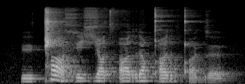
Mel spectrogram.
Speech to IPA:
y˨ ǁ ɑ˦˨ x e˦ ç ɑ˦ t͡sʼ ɑ˦ r œ˦ qʼ ɛ˦ r qʼ y˨ ɡ œ˨

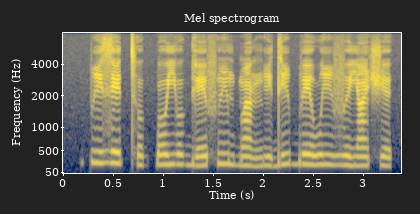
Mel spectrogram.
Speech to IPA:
p i˦ z e˦ tʰ ʊ˨ k͡p o˦ j ʊ˦ ɡ e˨˦ f ĩ˦ b ã˨ ŋ i˨ d i˦ b e˦ w i˦ v ɪ˦ j ã˦ ʃ ɪ˦

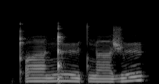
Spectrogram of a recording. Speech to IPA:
qʼ aː ŋ͡ǃ øː t ŋ aː ʒ ø

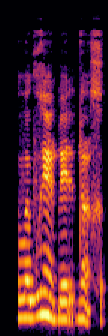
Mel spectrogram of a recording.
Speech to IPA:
β ə w ɣ ẽ b e r d ə̃ x

